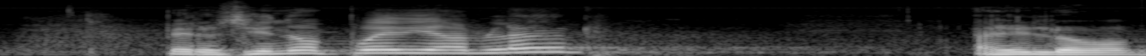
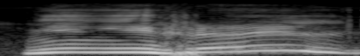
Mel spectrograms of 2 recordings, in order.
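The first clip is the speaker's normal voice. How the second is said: "Ni en Israel" said much higher, with a falling tune on "Israel"; stress on Israel; 8 semitones higher than usual. Shown as a demonstration. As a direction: hammer home "Israel". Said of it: "Oiga bien". (énfasis agudo en "Israel")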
